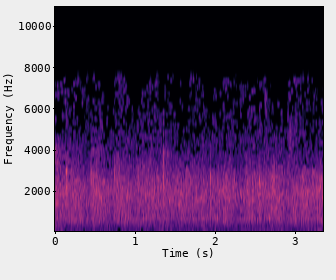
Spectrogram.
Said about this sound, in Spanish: Two-time NBA champion, Mr. Pau Gasol. Gracias. ¿Aplausos?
